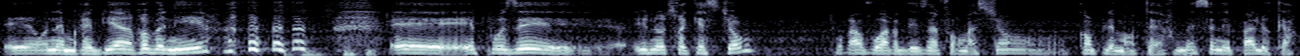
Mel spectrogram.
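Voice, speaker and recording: A middle-aged woman from Senegal speaks as a political guest on a TV studio set, her voice notably low for a woman. She talks in an animated, emphatic way, often stopping to hesitate before pressing her point. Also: unhurried, slight background noise. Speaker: guest politician, party honorary president. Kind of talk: political TV interview.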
